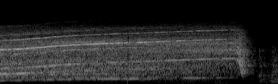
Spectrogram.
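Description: Makita DHP481 cordless combi drill running at steady high speed, its motor whine sustained and loud, then the torque clutch engages near the end and the drive winds down abruptly to near silence.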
